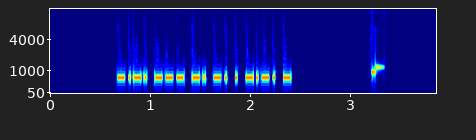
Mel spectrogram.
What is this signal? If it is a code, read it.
Morse code, heard as a keyed tone, about 46 wpm, 700 Hz. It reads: CONNECT
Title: Sentences from Top 1500 Words - New Word Drill Alt - 45wpm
